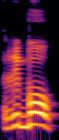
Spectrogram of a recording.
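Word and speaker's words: Reebok: फिर है RE और BO के बोक, रिबोक, इस तरीके से हम पढ़ेंगे, रिबोक, क्या पढ़ेंगे इसको, रिबोक।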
